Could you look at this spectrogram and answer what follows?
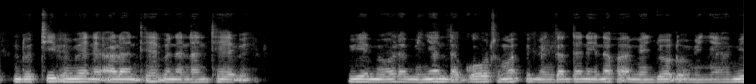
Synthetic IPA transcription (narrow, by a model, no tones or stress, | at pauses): ndotʰːiɓɛmɛnɛʔa̰ɾantʰɛɓɛnanantʰɛːɓɛ | wijamiwaɾamiɲandaɡɔːtʰɔmaɓːɛmɛŋɡadːanɛnafa̰ːmɛnd͡ʒɔɗɔ̰miɲami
